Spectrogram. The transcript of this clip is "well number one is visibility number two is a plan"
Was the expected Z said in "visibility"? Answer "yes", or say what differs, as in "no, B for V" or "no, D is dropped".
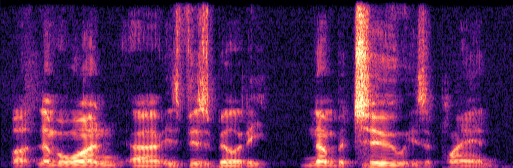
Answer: yes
